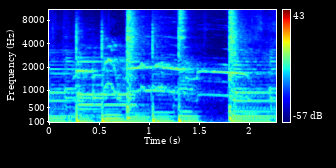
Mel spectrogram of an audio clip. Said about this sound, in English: It's 4 in the morning and the rooster is starting to crow.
